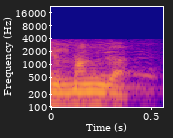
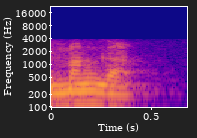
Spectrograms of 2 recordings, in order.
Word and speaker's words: Manga: Alors votre nom de famille, c'est bien Malinga, c'est ça ou non? – Non, le nom de famille, c'est Manga. – Alors, ça s'écrit comment? M-A-N-G-A? – Ouais, comme Mango.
